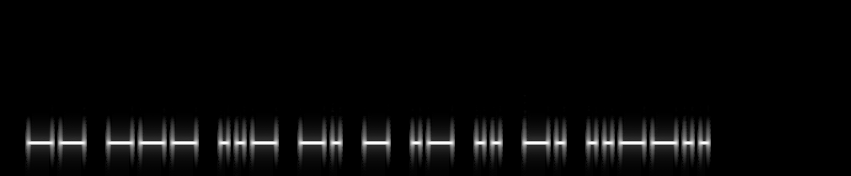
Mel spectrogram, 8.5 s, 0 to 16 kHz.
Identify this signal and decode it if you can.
Morse code, heard as a keyed tone, about 16 wpm, 700 Hz. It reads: MOUNTAIN?
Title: Sentences from Top 1000 Words - Review Part 5 - 15wpm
